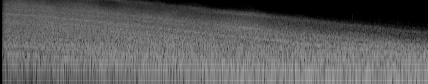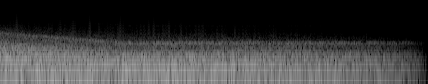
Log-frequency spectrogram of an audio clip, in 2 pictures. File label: shutdown engine element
